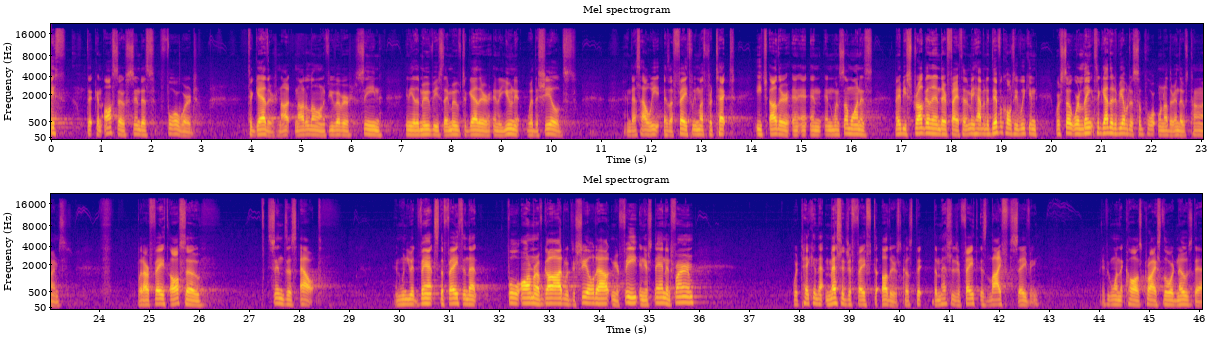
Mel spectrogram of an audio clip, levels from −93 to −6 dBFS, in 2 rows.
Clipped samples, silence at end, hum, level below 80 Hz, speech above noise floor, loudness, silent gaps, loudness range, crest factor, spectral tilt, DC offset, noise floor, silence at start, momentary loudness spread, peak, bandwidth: under 0.1%; 0 s; none; -66 dBFS; 38 dB; -20 LUFS; none; 9 LU; 22 dB; -5.5 dB/octave; under 0.1%; -58 dBFS; 0 s; 13 LU; 0 dBFS; 19 kHz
